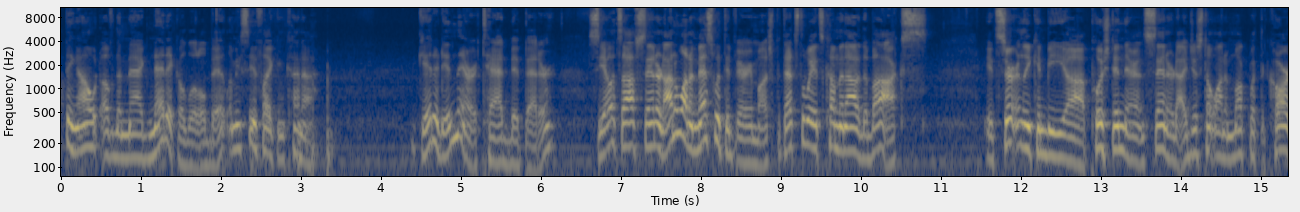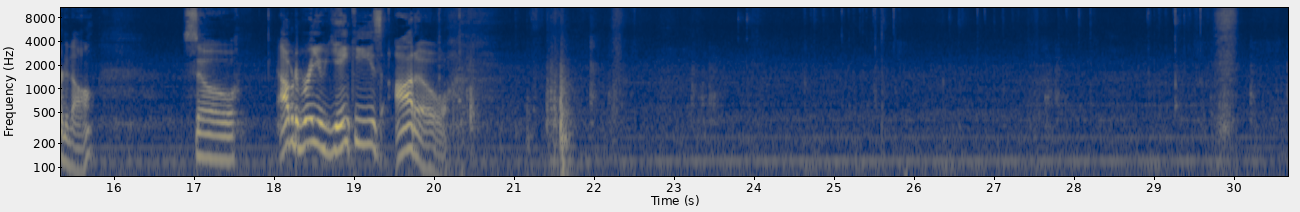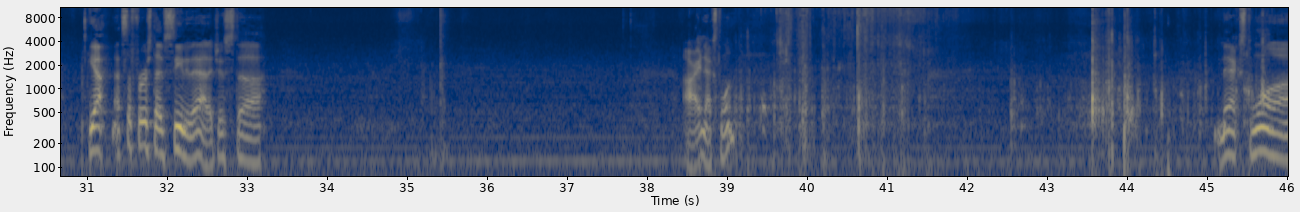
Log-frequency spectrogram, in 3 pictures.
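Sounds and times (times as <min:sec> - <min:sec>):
plastic shrink wrap crinkling: 0:39.0 - 0:41.8.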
